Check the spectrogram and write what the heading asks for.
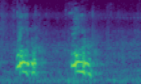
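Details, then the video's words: Black and Tan Coonhound named FOG treeing a raccoon released from a cage, giving two short, full barks about half a second apart, each breaking into a rough, chopped tone, with quiet background between them. "Coonhound treeing on coon"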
